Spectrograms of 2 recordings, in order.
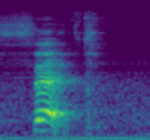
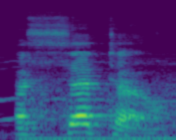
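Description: First: The name is one syllable ending in a t. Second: The name ends with an added o vowel.

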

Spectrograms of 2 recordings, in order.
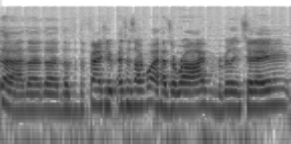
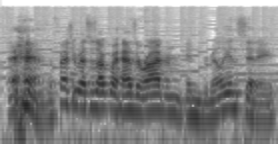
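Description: First: It is read in an exaggerated put-on character voice. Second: It is read in the speaker's ordinary natural voice. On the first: "the stupid voice" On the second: "I don't need to do the stupid voice anymore"

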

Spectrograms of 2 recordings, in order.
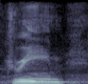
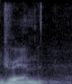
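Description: First: The vowel is long, as in ee. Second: The vowel is short, rhyming with dim. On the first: It is the normal way to say the word. The speaker calls it right. "It's dream" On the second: It is forced to rhyme with the lines before. The speaker calls it wrong. "you would never say dream"

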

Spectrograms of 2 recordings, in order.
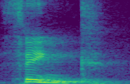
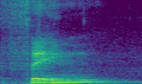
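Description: First: The word ends with an added k sound. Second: The word ends in a plain ng sound. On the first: "tylko mówi think" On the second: "ale mówi nie thing"

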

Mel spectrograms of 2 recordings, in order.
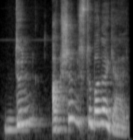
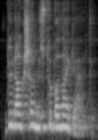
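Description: First: A short pause separates the words, without linking. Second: The words are linked together without any pause. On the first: A key word is made to stand out. The speaker calls it right. "ulama yapmayıp kısa bir duraklama yapmalıyız" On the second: No key word stands out. The speaker calls it wrong. "bir de ulama yaparak söyleyelim"

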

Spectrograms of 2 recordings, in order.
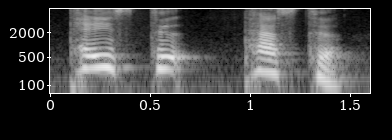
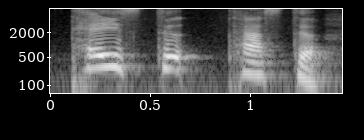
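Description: Both takes have the same delivery.

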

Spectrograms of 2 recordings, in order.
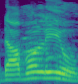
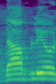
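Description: First: It is said as two full words, double you. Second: It is said as one clipped word, dablyu. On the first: The speaker calls it right. "এটা হবে ডাবল ইউ" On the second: The speaker calls it wrong. "ডাব্লিউ না"

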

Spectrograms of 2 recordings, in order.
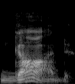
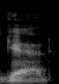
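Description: First: The vowel sounds like the one in 'father'. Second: The vowel sounds like the one in 'cat'. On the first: The speaker calls it right. "It's pronounced God" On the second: The speaker calls it wrong. "it's not pronounced as Gad"

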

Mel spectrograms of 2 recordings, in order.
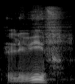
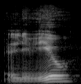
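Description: First: The final sound is a voiceless f. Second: The final sound is a short non-syllabic u. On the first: The speaker calls it wrong. "Вимова ... є ненормативною" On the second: The speaker calls it right. "Треба говорити"

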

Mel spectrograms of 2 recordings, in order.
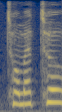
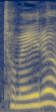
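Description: First: It is said with a British accent. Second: It is said with an American accent. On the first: "it is tomato in British" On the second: "this is tomato in America"

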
